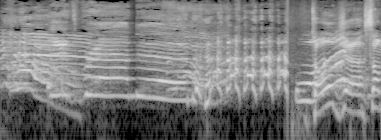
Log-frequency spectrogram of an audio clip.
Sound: laughs

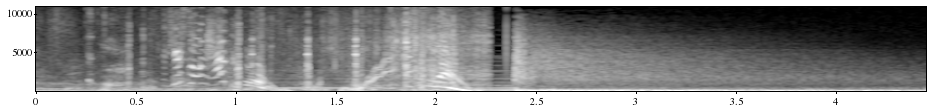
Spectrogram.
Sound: rewind sound effect

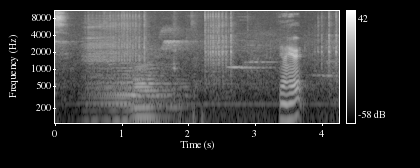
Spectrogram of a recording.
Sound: door creaks

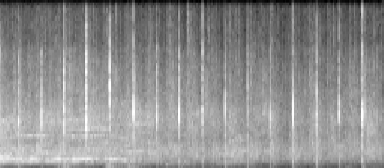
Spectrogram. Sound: audience applauds

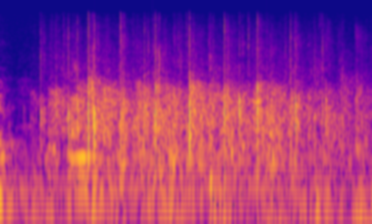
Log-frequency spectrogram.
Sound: audience applauding

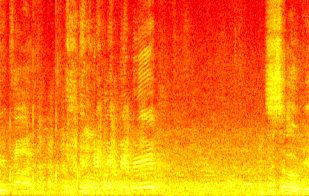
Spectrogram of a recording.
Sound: audience laughing

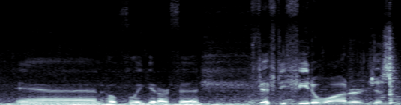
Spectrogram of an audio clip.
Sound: waves lapping

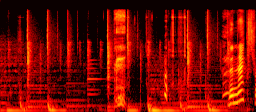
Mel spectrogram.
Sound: laughing

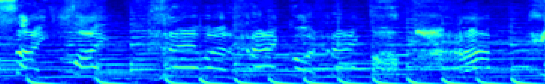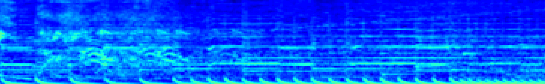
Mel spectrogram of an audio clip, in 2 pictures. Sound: continues speaking Spanish

